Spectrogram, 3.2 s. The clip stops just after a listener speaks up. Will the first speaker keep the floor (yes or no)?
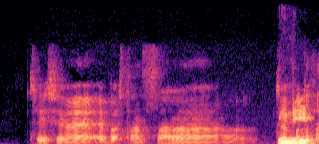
yes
